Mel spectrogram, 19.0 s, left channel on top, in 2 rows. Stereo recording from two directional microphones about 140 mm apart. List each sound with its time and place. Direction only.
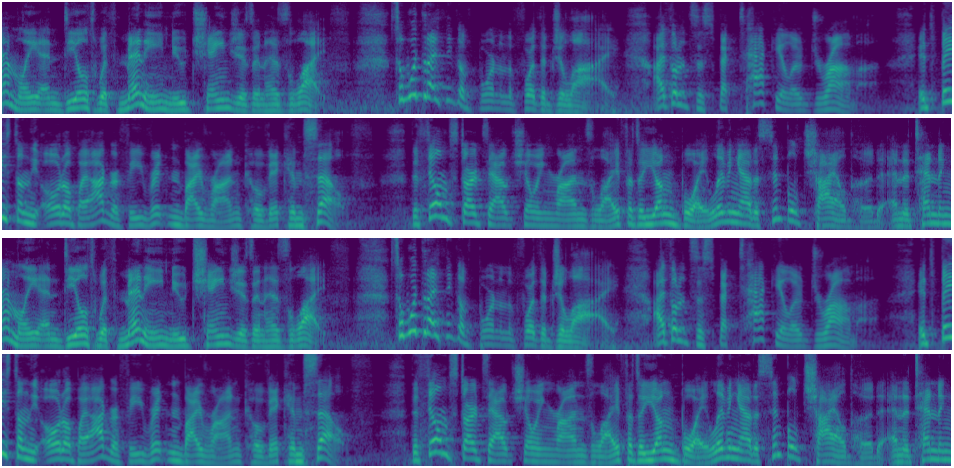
0.0 s speech: 30° right (ahead or behind)
13.6 s speech: 35° right (ahead or behind)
